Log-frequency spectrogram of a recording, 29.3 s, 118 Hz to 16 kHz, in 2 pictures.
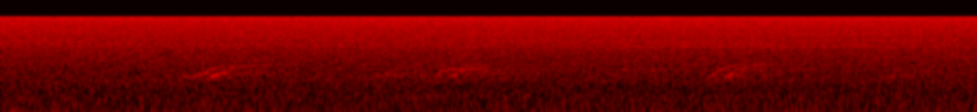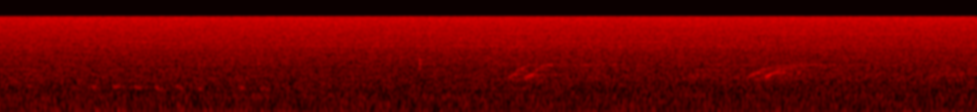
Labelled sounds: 10.8	11.1	humpback whale, 0.80 to 0.93 kHz

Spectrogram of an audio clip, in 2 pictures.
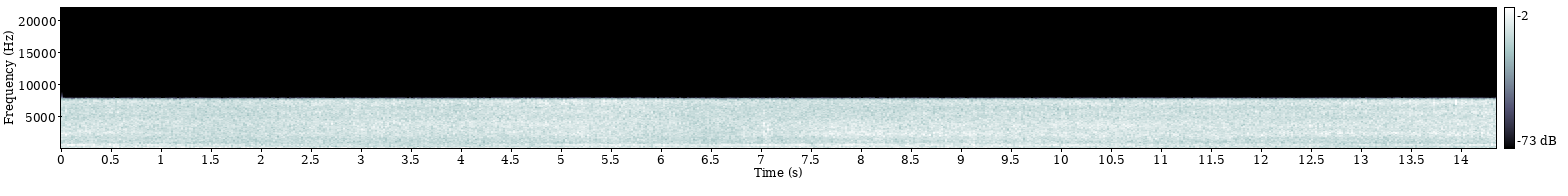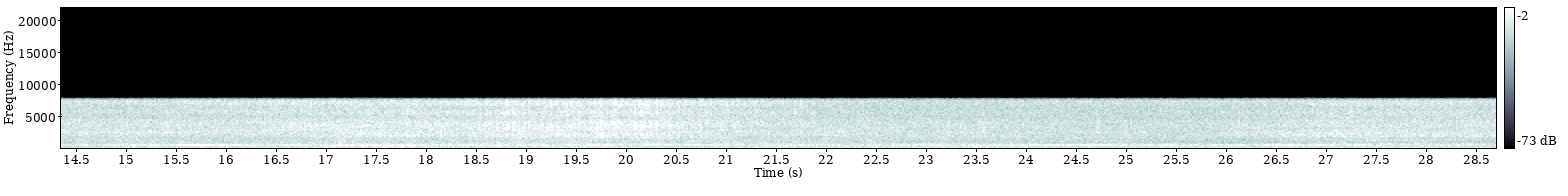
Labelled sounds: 20.1	20.3	vessel noise, 1.7 to 1.8 kHz

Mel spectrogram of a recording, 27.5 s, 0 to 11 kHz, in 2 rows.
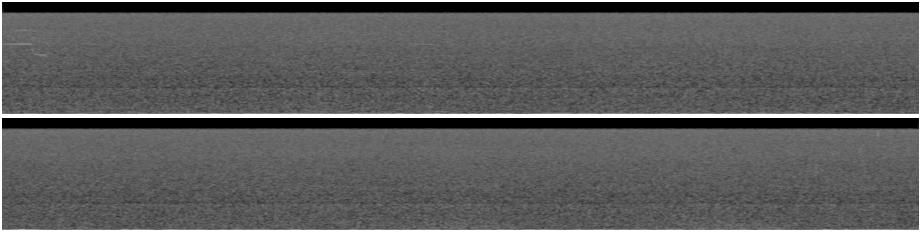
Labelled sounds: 0.0	0.5	killer whale, northern resident, G clan, 2.9 to 4.7 kHz

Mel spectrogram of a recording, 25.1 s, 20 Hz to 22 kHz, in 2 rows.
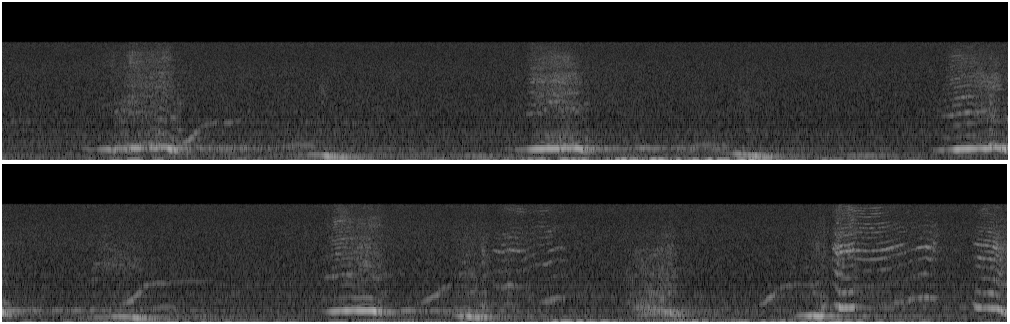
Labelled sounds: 2.5	2.7	humpback whale, 0.80 to 1.0 kHz
6.6	7.3	humpback whale, 1.2 to 3.1 kHz
11.7	12.2	humpback whale, 1.1 to 5.2 kHz
13.7	15.1	humpback whale, 0.80 to 1.8 kHz
16.6	17.1	humpback whale, 1.1 to 3.3 kHz
18.7	19.5	humpback whale, 0.86 to 7.0 kHz
20.1	20.4	humpback whale, 2.4 to 2.8 kHz
22.2	22.7	humpback whale, 0.80 to 1.0 kHz
22.9	25.1	humpback whale, 0.80 to 7.2 kHz

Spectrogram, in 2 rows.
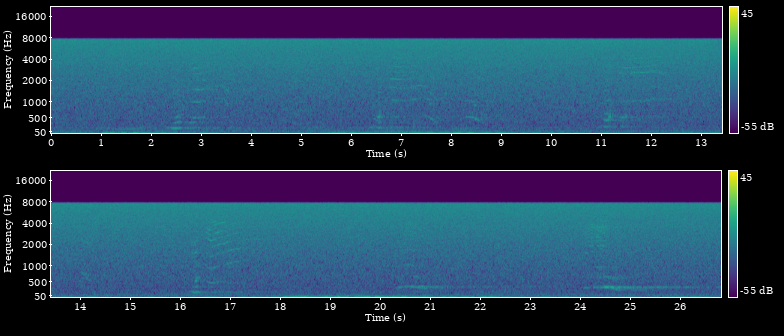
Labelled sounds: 2.8	3.1	humpback whale, 1.4 to 1.6 kHz
6.8	7.5	humpback whale, 1.5 to 2.2 kHz
11.4	12.2	humpback whale, 2.3 to 3.1 kHz
16.7	17.3	humpback whale, 1.6 to 4.1 kHz
24.2	24.5	humpback whale, 3.5 to 3.6 kHz

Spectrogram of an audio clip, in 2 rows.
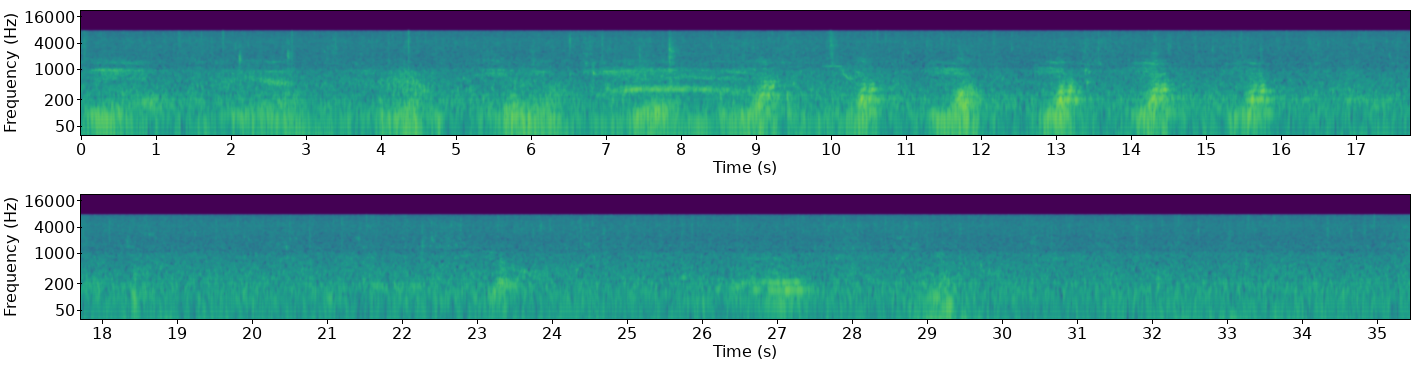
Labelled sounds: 0.1	0.6	humpback whale, 0.78 to 1.1 kHz
6.8	7.2	humpback whale, 0.78 to 0.94 kHz
9.9	10.3	humpback whale, 0.78 to 1.2 kHz
11.3	11.7	humpback whale, 0.78 to 1.1 kHz
12.9	13.1	humpback whale, 1.3 to 1.6 kHz
14.0	14.4	humpback whale, 1.2 to 1.5 kHz

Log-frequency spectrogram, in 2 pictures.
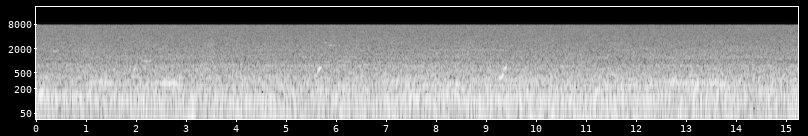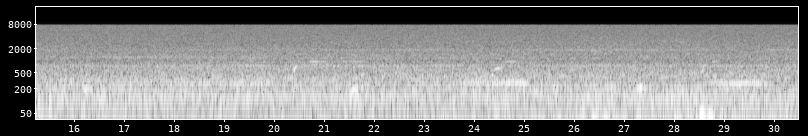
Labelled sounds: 20.7	21.0	humpback whale, 0.90 to 1.0 kHz
24.6	24.9	humpback whale, 0.90 to 1.0 kHz

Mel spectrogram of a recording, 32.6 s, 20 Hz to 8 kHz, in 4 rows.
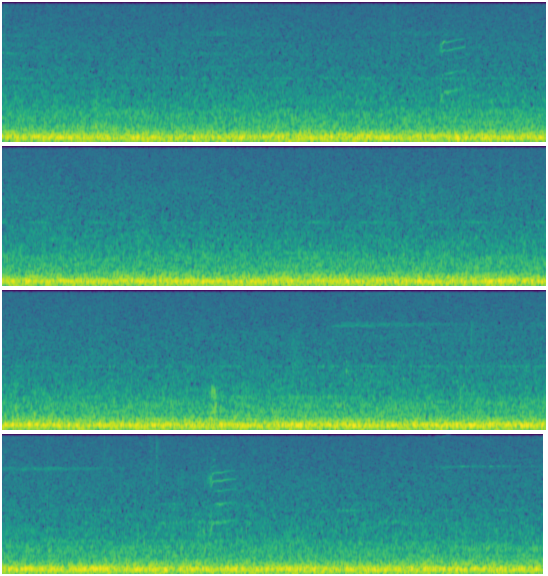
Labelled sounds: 6.4	7.0	killer whale, 0.93 to 3.9 kHz
27.4	28.0	killer whale, 0.90 to 4.7 kHz
30.9	31.7	killer whale, 7.4 to 7.9 kHz

